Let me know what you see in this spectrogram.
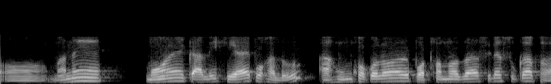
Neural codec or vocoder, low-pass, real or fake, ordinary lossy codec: codec, 16 kHz, 6 kbps, DAC; 3.6 kHz; fake; none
